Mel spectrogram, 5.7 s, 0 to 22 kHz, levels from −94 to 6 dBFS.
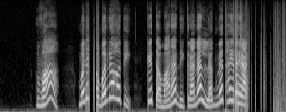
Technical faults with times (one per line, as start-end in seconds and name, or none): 1.73-1.98 intermittent contact
4.67-5.73 intermittent contact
